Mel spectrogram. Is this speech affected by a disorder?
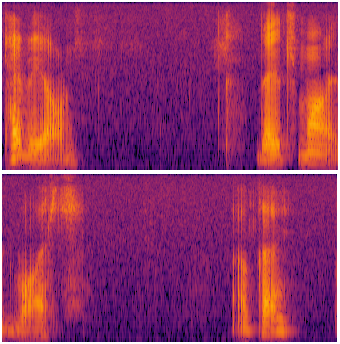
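Yes: cerebral palsy; onset at 8 days old.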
